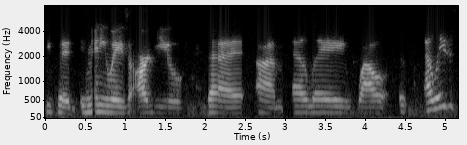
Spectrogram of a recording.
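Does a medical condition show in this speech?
No.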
